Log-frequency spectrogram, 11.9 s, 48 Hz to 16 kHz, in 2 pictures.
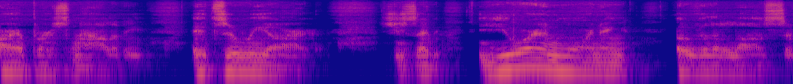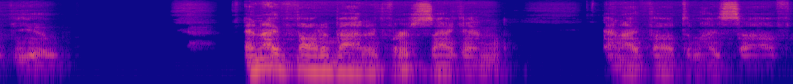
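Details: Adult man with total laryngectomy in February 2019 and a tracheoesophageal voice prosthesis since September 2019, sometimes also using an electrolarynx: tracheoesophageal speech after total laryngectomy.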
